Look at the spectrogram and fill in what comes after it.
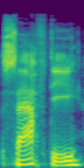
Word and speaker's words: Safdie: It's a movie that was written and directed by the brothers, Benny and Josh Safdie. I think I'm pronouncing that last name correctly. – Correct.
